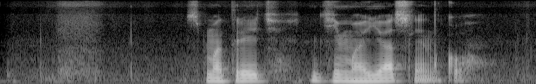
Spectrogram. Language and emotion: Russian, neutral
